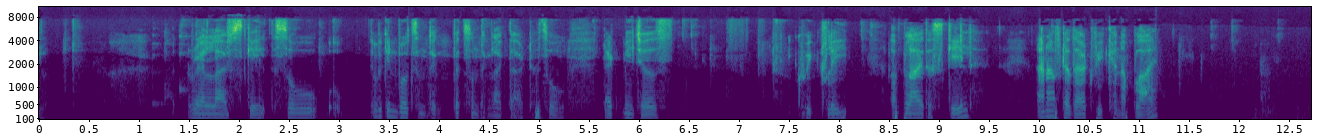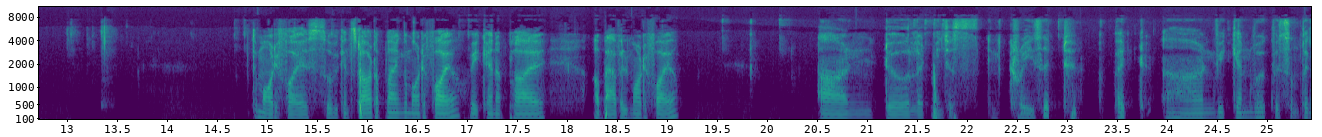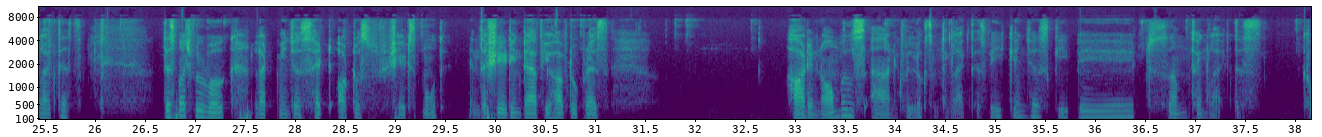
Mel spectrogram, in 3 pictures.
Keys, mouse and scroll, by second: 2.0-2.4 middle drag, 2.9-4.4 middle drag, 5.2 ctrl+s, 7.2 ctrl+a, 8.6 middle click, 10.0 click, 12.4 click, 14.6 click, 15.6-18.9 drag, 19.5-20.1 middle drag, 21.5 click, 23.0-25.5 shift+drag, 26.0 shift+middle drag, 26.7 middle click, 27.2 right click, 29.1 drag, 30.7 click, 31.7 click, 32.5-33.0 middle drag, 34.0-36.4 shift+drag, 36.9-37.5 middle drag, 38.0-38.1 middle drag.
